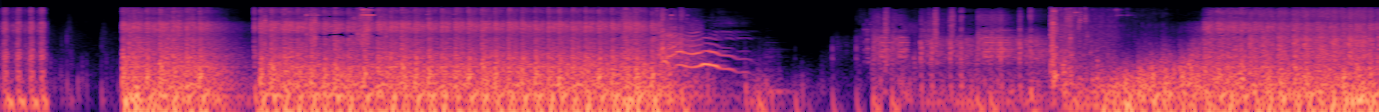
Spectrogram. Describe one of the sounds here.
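Rapid gunshots fire in loud, fast bursts.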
